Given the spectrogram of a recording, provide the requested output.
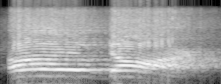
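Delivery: a high, loud, hammed-up "Oh darn"; mock the polite minced oath; mock prim exclamation. Mocking people who say it, a high hammed-up "Oh darn". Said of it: "Don't say".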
